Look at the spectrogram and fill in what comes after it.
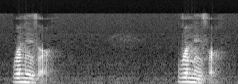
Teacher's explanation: it's a stressed syllable, move, with a really quick R sound before and after. The quickest R sound you can make.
